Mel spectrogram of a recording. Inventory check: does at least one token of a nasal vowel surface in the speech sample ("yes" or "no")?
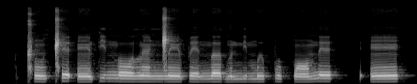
yes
